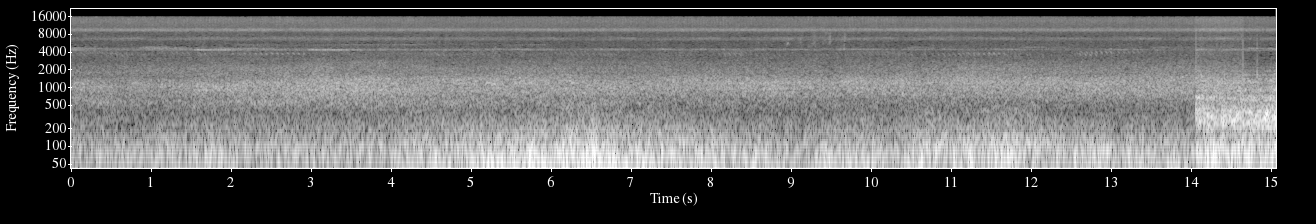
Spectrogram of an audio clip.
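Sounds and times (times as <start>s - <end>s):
distant jet engine rumble: 13.7s - 15.0s.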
